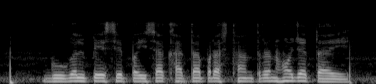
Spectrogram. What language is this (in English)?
Magahi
